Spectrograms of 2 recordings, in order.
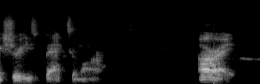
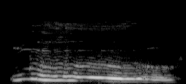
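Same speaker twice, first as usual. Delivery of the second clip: a loud, drawn-out storybook moo; cow moo; 3 semitones higher, 6 dB louder than usual. Acted. Reading to children, a loud playful moo.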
